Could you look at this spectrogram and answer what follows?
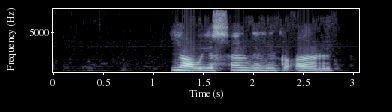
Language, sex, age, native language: Icelandic, male, 10, Icelandic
